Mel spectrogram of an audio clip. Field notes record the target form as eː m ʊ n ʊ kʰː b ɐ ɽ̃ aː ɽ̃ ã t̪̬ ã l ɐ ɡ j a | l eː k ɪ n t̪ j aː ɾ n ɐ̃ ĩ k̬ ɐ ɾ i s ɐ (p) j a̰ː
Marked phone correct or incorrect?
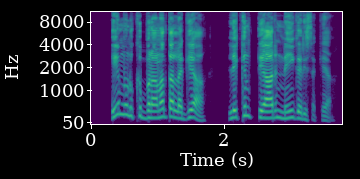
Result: incorrect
